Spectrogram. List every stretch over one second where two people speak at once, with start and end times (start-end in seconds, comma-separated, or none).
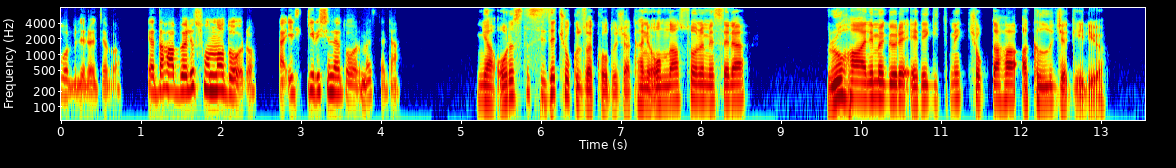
none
